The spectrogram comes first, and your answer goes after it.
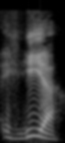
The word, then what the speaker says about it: هي: अच्छा, अब आप लोगों ने तीन प्रोनाउंस याद करने हैं। एक है अना, बोले अना। أنا أنا हुआ هو और हिया, هي ठीक है।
